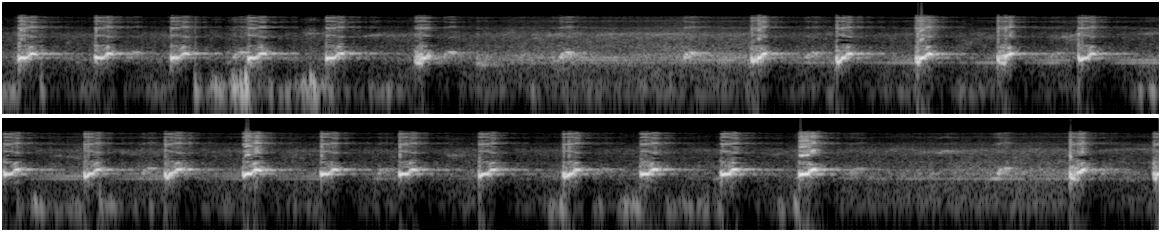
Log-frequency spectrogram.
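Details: Long rhythmic run of nearly thirty harsh, croaking notes from a White-breasted waterhen, paced at roughly two and a half per second with a brief faint hum in the background.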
